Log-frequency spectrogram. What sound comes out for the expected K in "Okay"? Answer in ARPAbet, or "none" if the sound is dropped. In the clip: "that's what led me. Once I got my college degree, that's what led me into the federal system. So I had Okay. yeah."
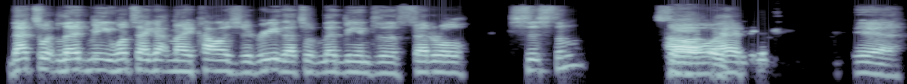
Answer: none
